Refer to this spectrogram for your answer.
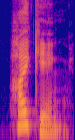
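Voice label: "hiking", English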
